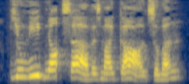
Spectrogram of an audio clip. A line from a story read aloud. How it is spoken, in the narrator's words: Helblindi rumbled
